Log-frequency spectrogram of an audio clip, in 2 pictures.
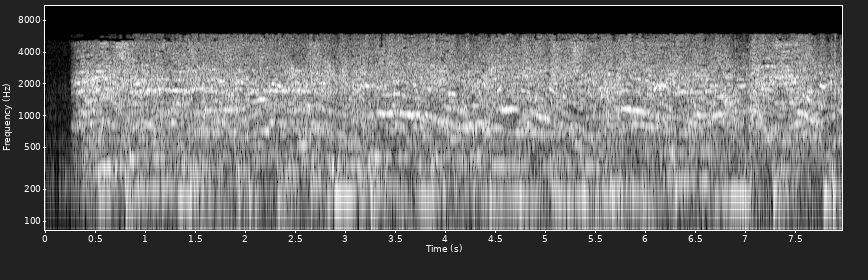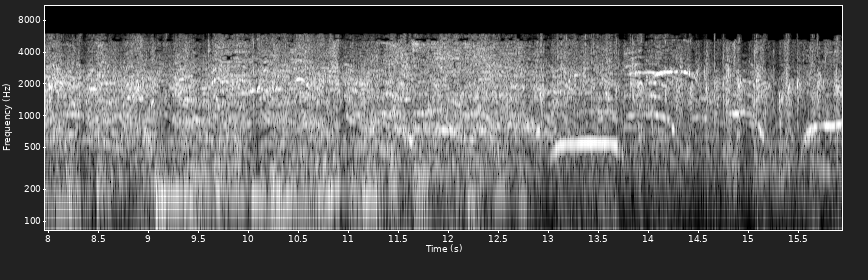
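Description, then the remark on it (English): A large crowd at a rally for Councilman Lumumba in Jackson cheers and shouts continuously, loud, with overlapping voices and yells forming a dense roar that holds steady throughout, occasional higher shouts rising above it. “He then urged the crowd to prepare to join him in restoring Jackson's infrastructure.”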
